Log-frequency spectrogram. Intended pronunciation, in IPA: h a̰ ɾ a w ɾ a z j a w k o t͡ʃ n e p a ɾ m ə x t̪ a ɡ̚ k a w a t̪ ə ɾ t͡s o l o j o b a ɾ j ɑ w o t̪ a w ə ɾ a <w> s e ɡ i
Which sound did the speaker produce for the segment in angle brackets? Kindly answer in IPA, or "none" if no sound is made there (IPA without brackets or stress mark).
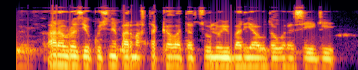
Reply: none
